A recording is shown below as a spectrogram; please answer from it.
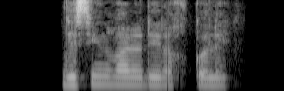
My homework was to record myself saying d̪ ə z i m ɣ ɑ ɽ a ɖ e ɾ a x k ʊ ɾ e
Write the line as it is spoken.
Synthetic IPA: d̪ ə s i n ɣ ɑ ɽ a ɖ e ɾ a x k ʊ l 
